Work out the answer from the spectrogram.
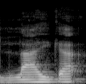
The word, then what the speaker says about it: Leica: leggere questa scritta all'interno dell'ottica Leica che tra l'altro si legge Laica Brand che non necessita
